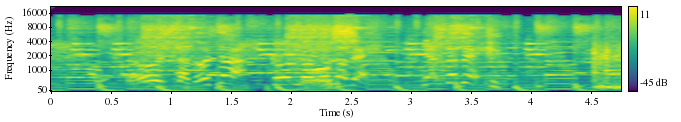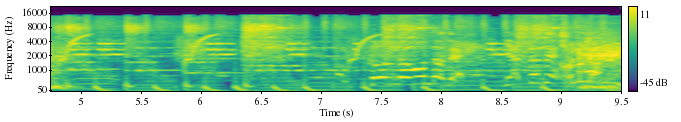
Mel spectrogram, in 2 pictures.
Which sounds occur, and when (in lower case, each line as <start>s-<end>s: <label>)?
0.0s-9.5s: music
0.0s-9.5s: video game sound
0.5s-1.6s: male speech
1.8s-2.7s: male speech
3.1s-3.8s: male speech
4.5s-5.4s: sound effect
5.8s-6.9s: sound effect
7.2s-7.8s: sound effect
7.4s-8.4s: male speech
8.1s-8.6s: sound effect
8.6s-9.5s: male speech
9.1s-9.5s: sound effect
